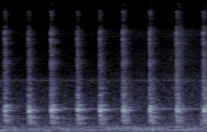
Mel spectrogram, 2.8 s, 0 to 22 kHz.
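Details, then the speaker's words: Code 3 emergency light bar, white lights on back side, powered from a battery charger with a wire heating up quickly; sharp even ticks about three per second over faint hum, abnormal repeating click, owner unsure if tripping breaker or flash pattern. "That just doesn't sound right. So those are white lights. But I don't know why if that's a tripping like a circuit breaker, or is that a flash or something?"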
